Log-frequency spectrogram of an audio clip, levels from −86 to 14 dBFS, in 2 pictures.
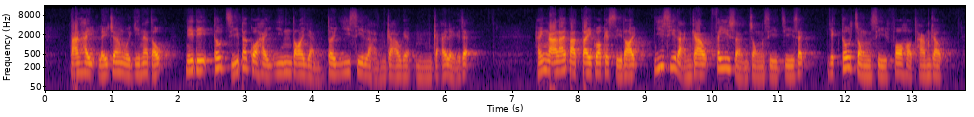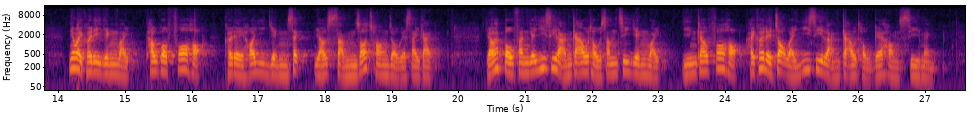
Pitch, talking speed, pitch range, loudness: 130 Hz, 245 characters per minute, 115-150 Hz, -18 LUFS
